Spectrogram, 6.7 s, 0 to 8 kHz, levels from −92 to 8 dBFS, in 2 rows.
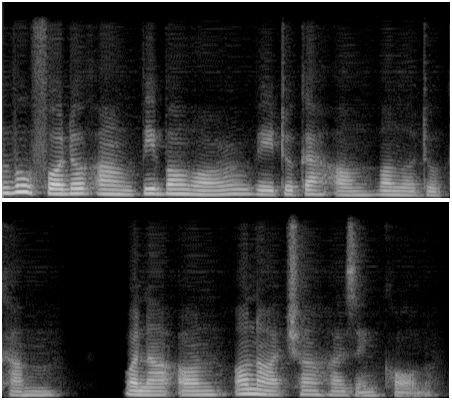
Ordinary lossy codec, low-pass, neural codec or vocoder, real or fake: none; 7.2 kHz; codec, 16 kHz, 0.2 kbps, FocalCodec; fake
